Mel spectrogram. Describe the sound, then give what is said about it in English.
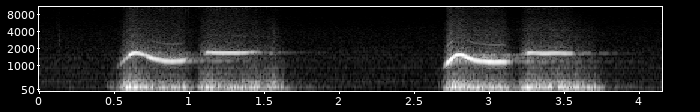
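A person whistles the same two-note call twice, each a rising swoop followed by a steady held tone, with a short pause between the two calls. It is clear, with no talking. “I'll look for you on the left side and listen for my whistle.”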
